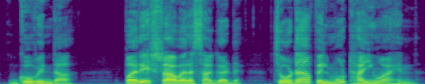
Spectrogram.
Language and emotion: Sindhi, neutral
